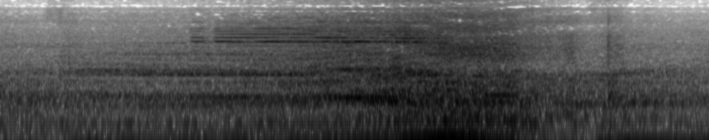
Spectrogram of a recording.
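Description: A heavy truck engine roars as the truck drives past close by and fades away.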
